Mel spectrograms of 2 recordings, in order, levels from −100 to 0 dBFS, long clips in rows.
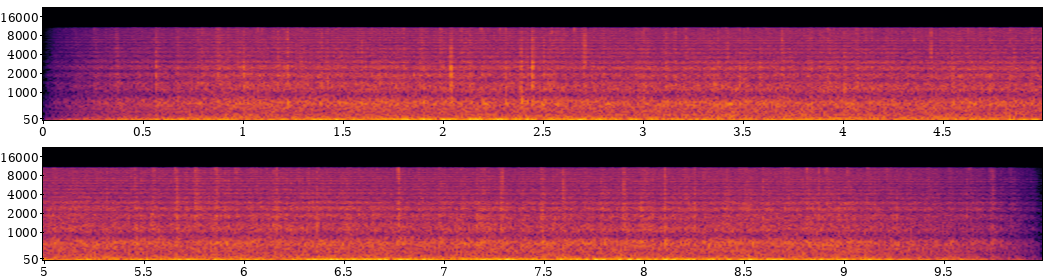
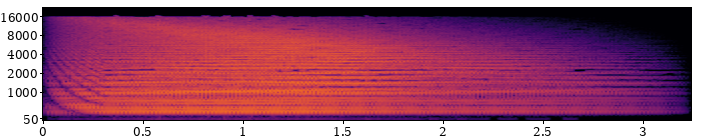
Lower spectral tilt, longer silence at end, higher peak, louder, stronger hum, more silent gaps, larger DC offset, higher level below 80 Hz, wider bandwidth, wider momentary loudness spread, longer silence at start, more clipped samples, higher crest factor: first, -3 dB/octave vs 2.5 dB/octave; second, 0.1 s vs 0.3 s; about the same, -4 dBFS vs -6 dBFS; second, -27 LUFS vs -23 LUFS; neither; neither; neither; first, -28 dBFS vs -76 dBFS; second, 11 kHz vs 17 kHz; second, 6 LU vs 18 LU; about the same, 0.1 s vs 0.05 s; neither; about the same, 18 dB vs 22 dB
